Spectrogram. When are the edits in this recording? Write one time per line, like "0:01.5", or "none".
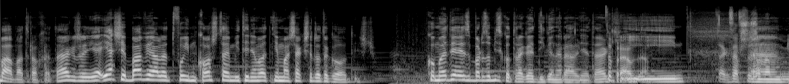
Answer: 0:04.2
